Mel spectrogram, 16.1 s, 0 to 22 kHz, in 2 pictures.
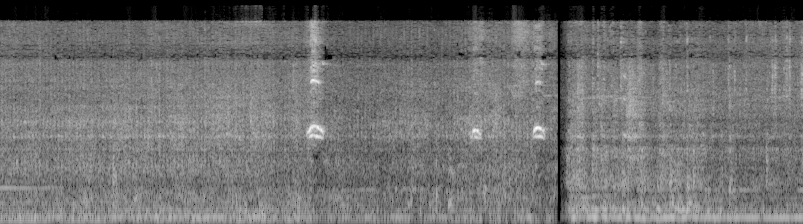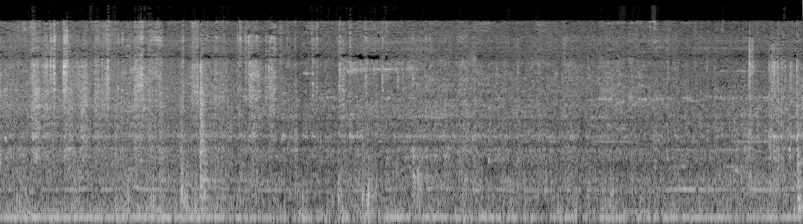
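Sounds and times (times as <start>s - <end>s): heavy diesel engines running: 0.0s - 16.0s
short high-pitched squeaks: 3.1s - 3.4s, 4.6s - 5.6s.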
